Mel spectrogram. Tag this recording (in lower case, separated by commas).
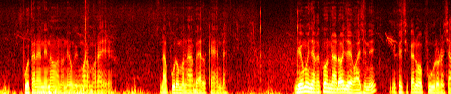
speech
